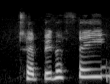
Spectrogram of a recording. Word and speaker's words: terbinafine: So I went back, and still thinking it was fungal, they put me on, you'll have to correct me if I pronounce it wrong, but terbinafine or terbinafine? – Terbinafine.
